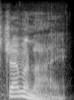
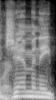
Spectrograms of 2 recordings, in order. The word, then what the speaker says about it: Gemini: uh wrote about so which is it how do you pronounce pronounce Gemini first man a new film about Neil Armstrong has I'm saying it both ways oh wow I think in the geminy program back in the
